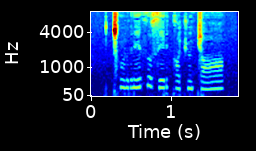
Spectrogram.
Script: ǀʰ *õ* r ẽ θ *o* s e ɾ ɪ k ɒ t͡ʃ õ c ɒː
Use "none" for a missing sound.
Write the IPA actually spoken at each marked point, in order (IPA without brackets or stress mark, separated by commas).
õ, o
